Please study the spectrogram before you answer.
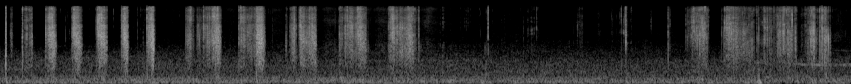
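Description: Long pointed red nails scratch and rub the rough, cracked bark of a thick, solid living tree trunk with some exposed wood patches. Bright, raspy scraping bursts come in quick, uneven strokes at about two per second, with a quieter stretch in the middle before the strokes pick up again.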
